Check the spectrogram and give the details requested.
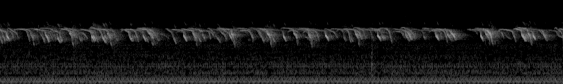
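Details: Day-one chicks chirping as a flock, producing a steady blanket of high, thin peeps that each fall in pitch, tumbling over one another without a break, with a low background drone.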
